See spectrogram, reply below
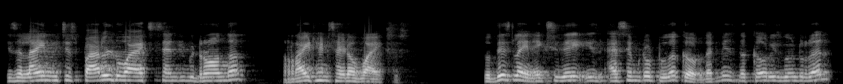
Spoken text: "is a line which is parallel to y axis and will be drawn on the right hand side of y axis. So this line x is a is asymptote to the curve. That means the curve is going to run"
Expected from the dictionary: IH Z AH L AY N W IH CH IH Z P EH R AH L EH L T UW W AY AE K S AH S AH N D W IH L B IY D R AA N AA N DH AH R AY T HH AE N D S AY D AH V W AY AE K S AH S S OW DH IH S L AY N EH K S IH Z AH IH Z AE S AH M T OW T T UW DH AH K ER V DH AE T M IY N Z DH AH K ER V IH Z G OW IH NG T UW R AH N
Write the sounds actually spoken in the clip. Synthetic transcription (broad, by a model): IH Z AH L AY N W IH CH IH Z P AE R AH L L T UW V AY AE K S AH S AH N D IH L B IY D R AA AA N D AH R AY T HH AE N D S AY D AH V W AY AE K S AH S S OW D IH S L AY N EH K S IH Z AH IH Z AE S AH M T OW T T UW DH AH K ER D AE T M IY N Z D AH K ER IH Z G OW IH NG T UW R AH N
